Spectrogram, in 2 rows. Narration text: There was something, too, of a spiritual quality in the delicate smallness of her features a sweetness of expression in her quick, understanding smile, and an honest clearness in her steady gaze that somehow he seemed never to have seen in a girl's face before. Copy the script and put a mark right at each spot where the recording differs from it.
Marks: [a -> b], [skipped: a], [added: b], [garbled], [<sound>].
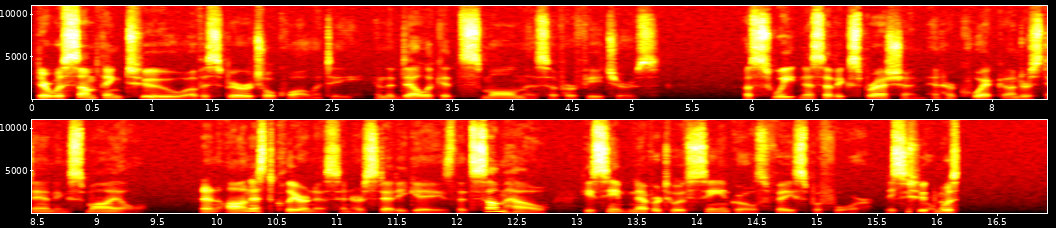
There was something, too, of a spiritual quality in the delicate smallness of her features a sweetness of expression in her quick, understanding smile, [skipped: and] an honest clearness in her steady gaze that somehow he seemed never to have seen [skipped: in] a girl's face before. [garbled]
